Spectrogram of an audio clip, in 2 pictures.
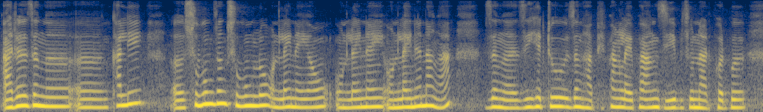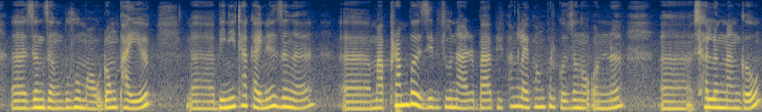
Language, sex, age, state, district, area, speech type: Bodo, female, 30-45, Assam, Kokrajhar, rural, spontaneous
